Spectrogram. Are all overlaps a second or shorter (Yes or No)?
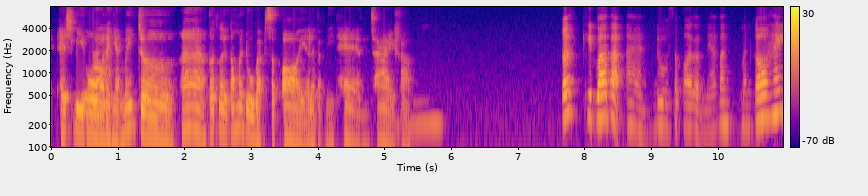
Yes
